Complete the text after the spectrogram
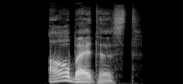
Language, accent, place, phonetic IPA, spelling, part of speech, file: German, Germany, Berlin, [ˈaʁbaɪ̯təst], arbeitest, verb, De-arbeitest.ogg
- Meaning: inflection of arbeiten: 1. second-person singular present 2. second-person singular subjunctive I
